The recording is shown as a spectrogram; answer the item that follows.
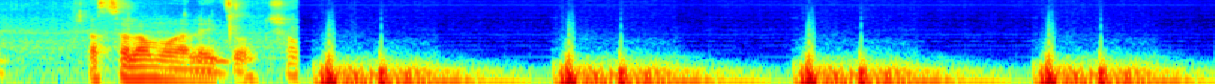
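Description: Heartbeat-style sound effect: four deep double thumps about a second and a quarter apart, each dying away, the last fading out near the end. A moment of speech comes just before the first thump.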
